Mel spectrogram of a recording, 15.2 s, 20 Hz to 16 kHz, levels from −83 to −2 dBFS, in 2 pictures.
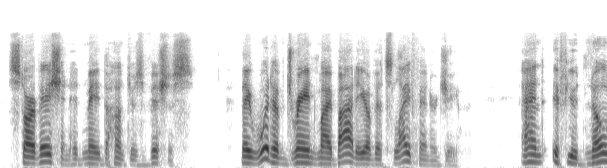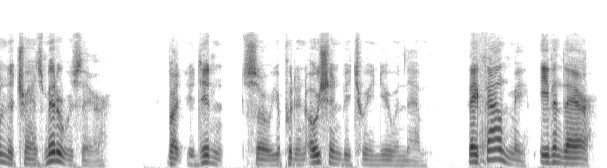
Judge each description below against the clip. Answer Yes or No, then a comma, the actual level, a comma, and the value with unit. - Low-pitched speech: Yes, low, 120 Hz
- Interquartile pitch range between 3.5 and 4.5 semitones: No, wide, 5.5 semitones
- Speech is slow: No, average, 160 wpm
